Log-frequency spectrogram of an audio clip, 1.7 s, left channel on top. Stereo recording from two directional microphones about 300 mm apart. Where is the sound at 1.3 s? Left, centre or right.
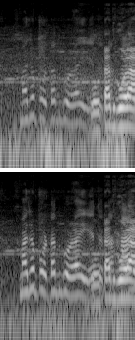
Centre.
